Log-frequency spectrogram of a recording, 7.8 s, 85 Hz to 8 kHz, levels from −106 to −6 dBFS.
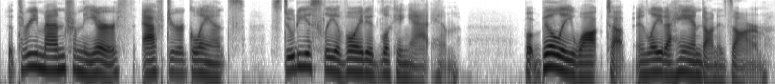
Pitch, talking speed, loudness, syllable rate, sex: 150 Hz, 195 wpm, -21 LUFS, 5.2 syllables/s, female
